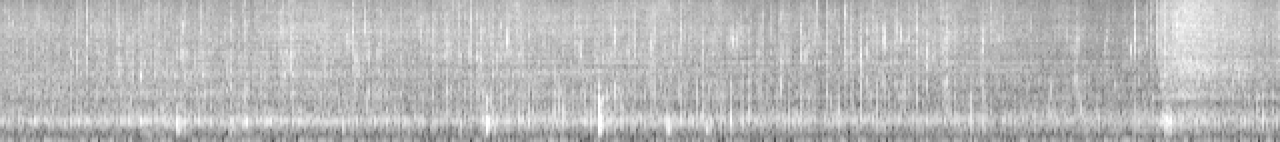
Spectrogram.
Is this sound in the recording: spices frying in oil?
yes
